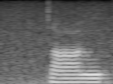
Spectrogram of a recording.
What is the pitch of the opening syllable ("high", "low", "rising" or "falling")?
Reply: high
